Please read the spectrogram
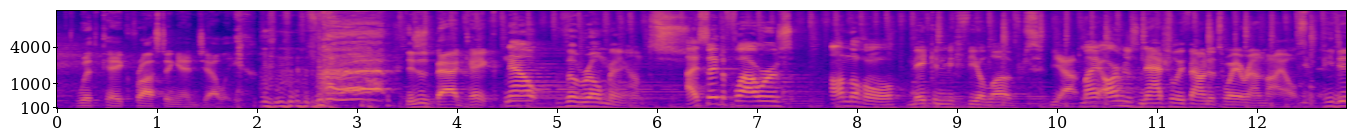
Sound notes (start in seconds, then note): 1.8 giggles; 1.8 laughs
